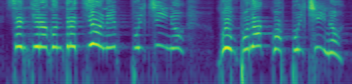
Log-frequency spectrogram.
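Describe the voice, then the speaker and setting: An actress voicing a scatterbrained eighteen-year-old trainee midwife with a sugary, cooing manner in a radio monologue. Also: female voice, extremely high pitch, moderate pace, dark tone, pitched above the performer's own voice. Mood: cloying.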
